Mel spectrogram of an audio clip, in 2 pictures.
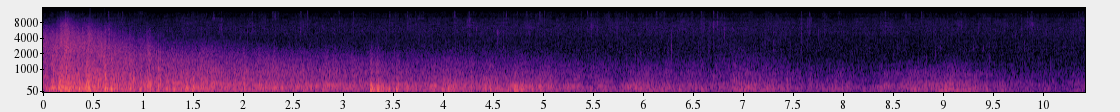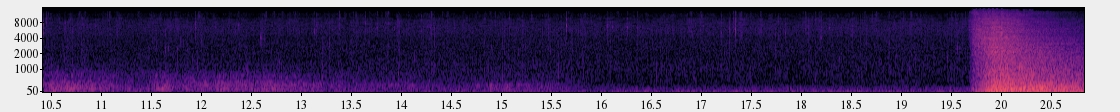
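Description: A thunderclap breaks suddenly, then rolls and rumbles away over about ten seconds, swelling again twice along the way, over falling rain. Near the end only a faint rain hiss remains.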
